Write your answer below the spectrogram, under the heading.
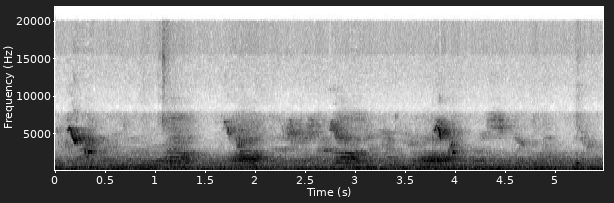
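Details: Young captive rose-ringed (Indian ringneck) parakeets chatter and play with each other, giving short, harsh, scratchy chirps about once a second at an uneven pace, over a steady background hiss.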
